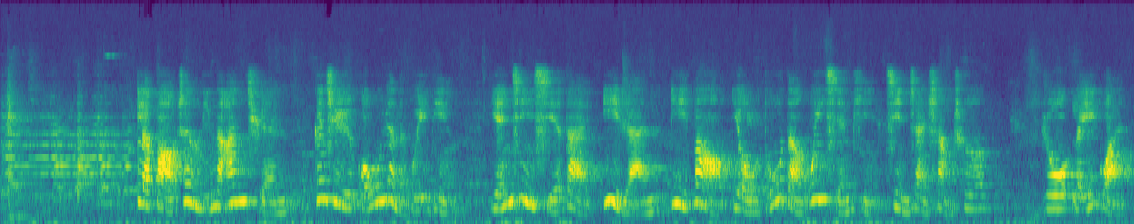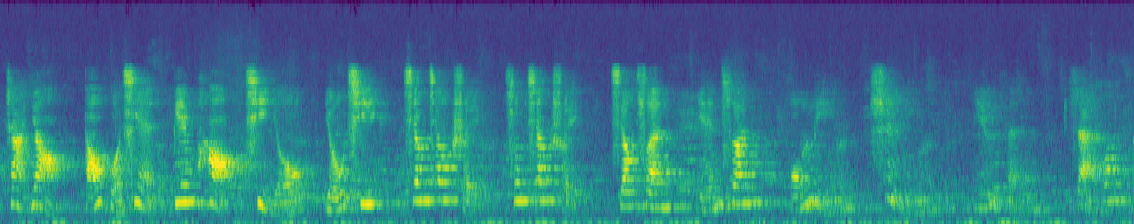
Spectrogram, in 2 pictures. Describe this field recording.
P.A. system in a bus station in Shangdi-La, Deqen, Yunnan, China.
